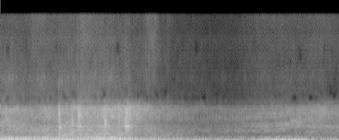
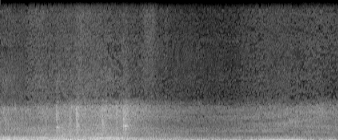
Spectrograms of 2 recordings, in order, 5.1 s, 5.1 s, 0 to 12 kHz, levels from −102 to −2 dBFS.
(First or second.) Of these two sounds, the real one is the second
